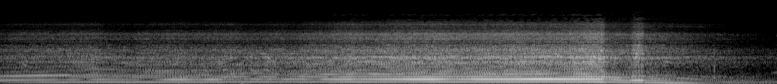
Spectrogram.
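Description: Engine of a home-built off-road buggy running at steady high revs under load as it drives through deep mud. It grows louder as it comes close. About six seconds in, the revs drop and the engine note falls away.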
